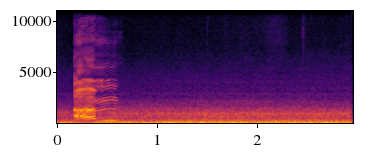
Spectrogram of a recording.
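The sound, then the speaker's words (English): A lorry carrying a big curly tube slide rumbles past, its low, steady engine drone filling the whole moment, with a brief voice-like sound over it at the very start. “Just saw a lorry drive by with a super fun happy slide on it.”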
